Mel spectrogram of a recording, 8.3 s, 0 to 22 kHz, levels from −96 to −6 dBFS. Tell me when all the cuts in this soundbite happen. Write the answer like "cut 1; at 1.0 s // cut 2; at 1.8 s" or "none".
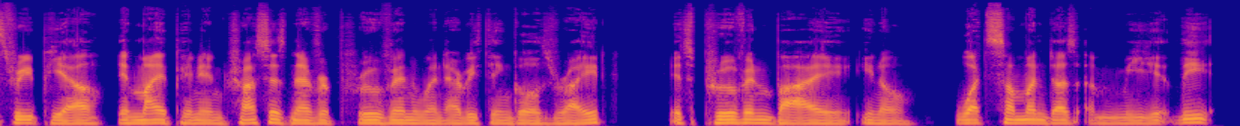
none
